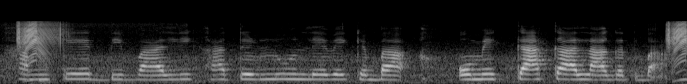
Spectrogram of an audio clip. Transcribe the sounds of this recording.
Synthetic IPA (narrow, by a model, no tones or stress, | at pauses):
həmked̪ɪʋaːlikʰaːt̪ɪɾluːnleːwekebaː | omẽkaːkalaːɡət̪ba̰ː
